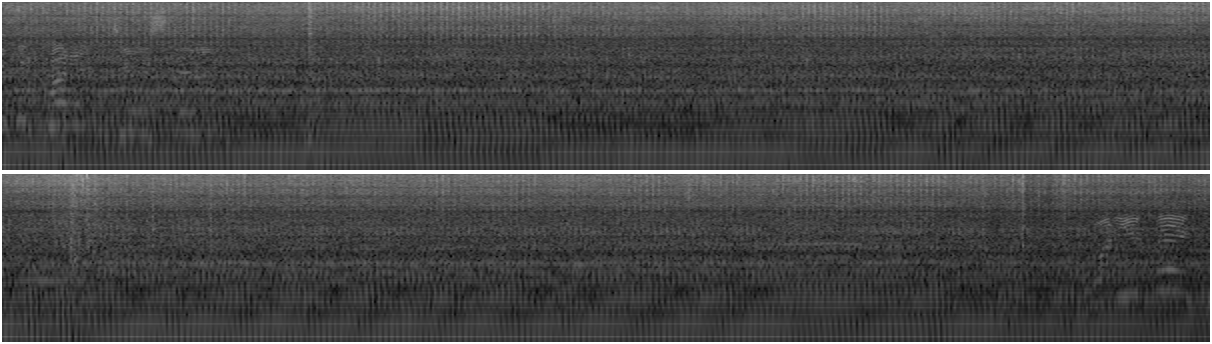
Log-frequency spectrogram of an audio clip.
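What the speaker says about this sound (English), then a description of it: "First time she's used the splitter." An engine-powered log splitter runs steadily throughout, a constant loud mechanical drone with brief knocks of wood being split, while people talk nearby.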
